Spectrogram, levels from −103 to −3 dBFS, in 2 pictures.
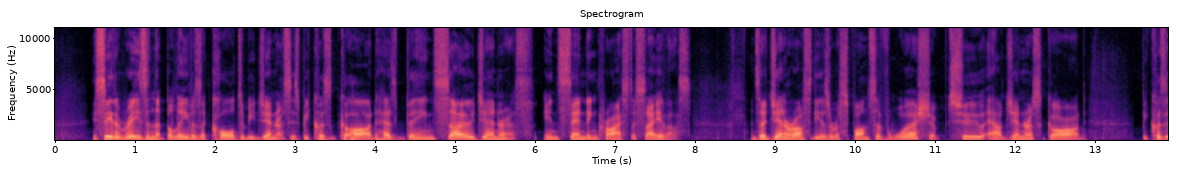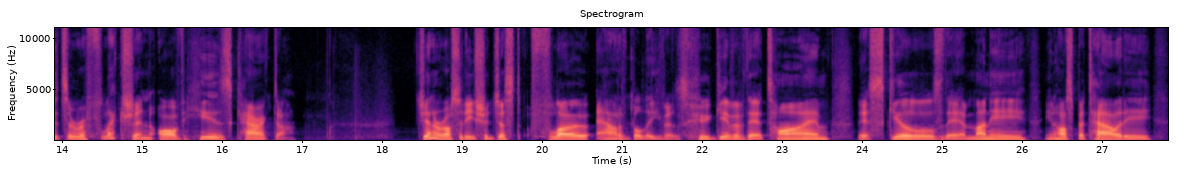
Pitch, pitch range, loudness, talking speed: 150 Hz, 135-165 Hz, -29 LUFS, 130 wpm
